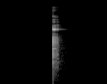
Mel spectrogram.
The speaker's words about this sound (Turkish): Cumhuriyet Bayramımız kutlu olsun. İstersen rakı bardaklarını çakıştıralım. Bir gelenek adet olarak.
